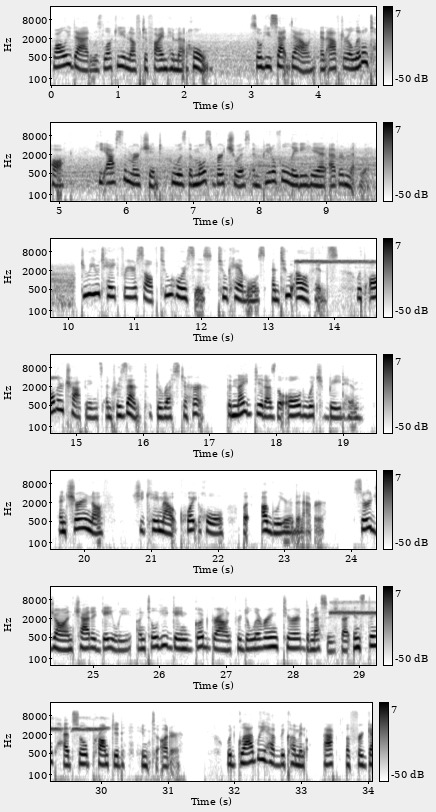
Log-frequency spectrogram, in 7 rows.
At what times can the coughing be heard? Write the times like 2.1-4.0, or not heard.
not heard.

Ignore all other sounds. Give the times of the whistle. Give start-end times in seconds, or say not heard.
13.3-14.8, 28.6-30.1.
